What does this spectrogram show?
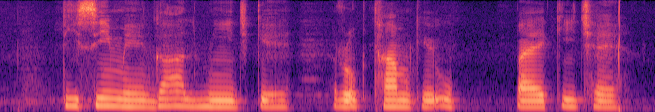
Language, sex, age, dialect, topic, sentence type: Maithili, male, 18-24, Bajjika, agriculture, question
